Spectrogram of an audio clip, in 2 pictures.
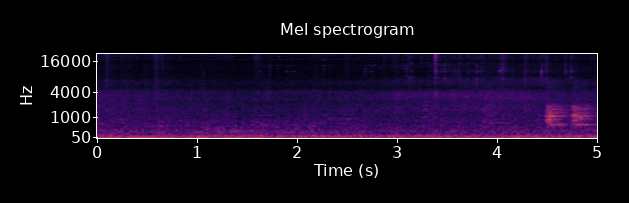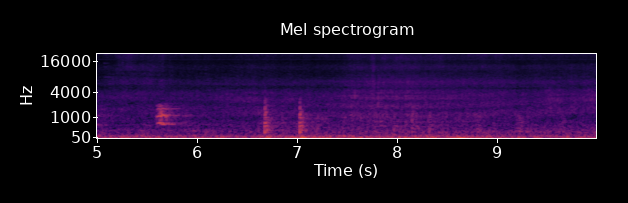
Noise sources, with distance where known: non-machinery impact, far; dog barking or whining, far

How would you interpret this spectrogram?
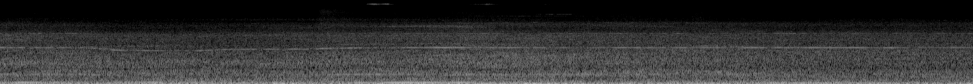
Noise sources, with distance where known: large-sounding engine

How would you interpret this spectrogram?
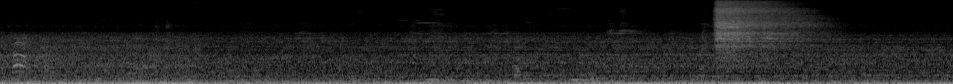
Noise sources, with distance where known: unidentified human voice

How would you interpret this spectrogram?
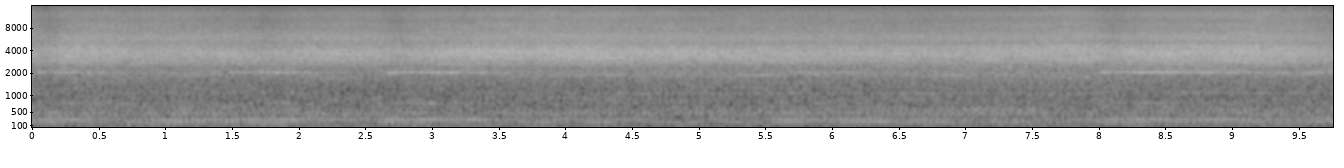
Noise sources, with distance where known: small-sounding engine

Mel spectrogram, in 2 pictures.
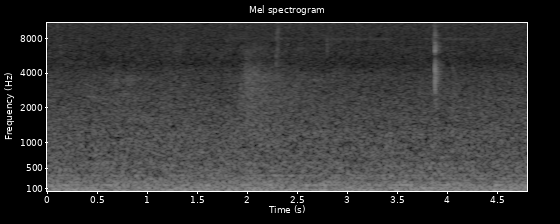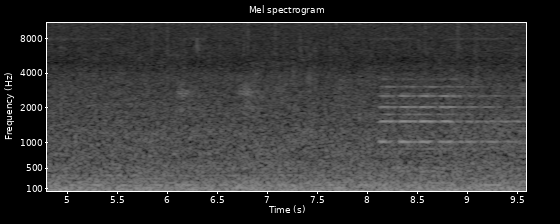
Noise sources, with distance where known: car horn, far

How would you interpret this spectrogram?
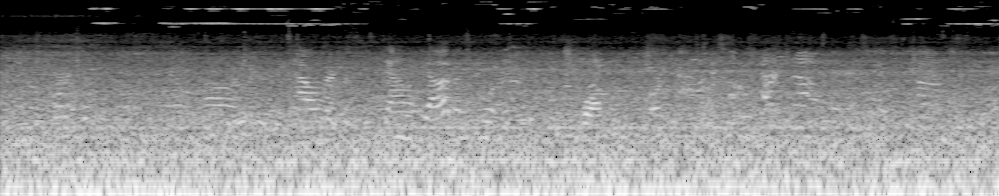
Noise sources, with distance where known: person or small group talking, near

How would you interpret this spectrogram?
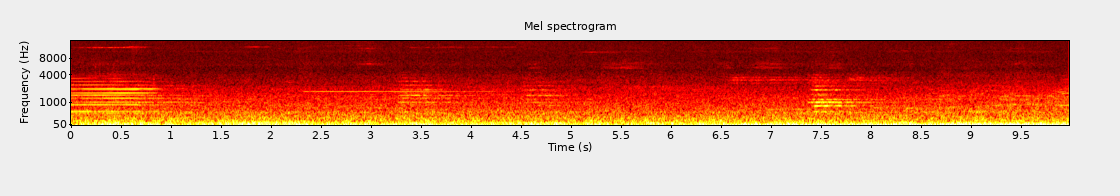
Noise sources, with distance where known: car horn, far

